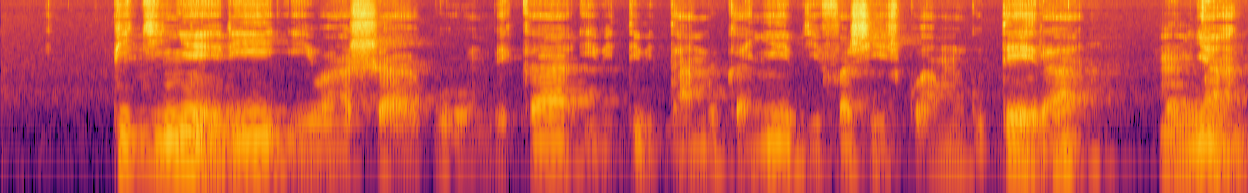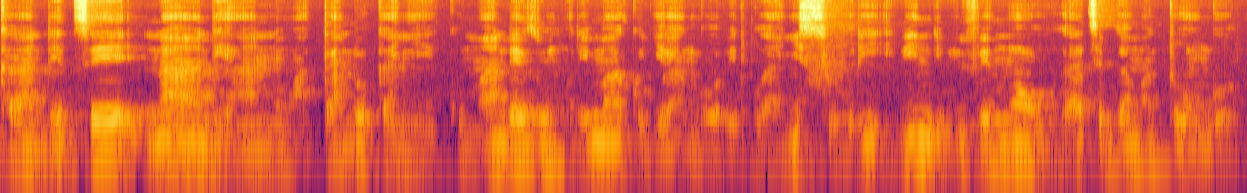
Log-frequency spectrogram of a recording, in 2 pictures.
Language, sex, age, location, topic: Kinyarwanda, male, 25-35, Huye, agriculture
